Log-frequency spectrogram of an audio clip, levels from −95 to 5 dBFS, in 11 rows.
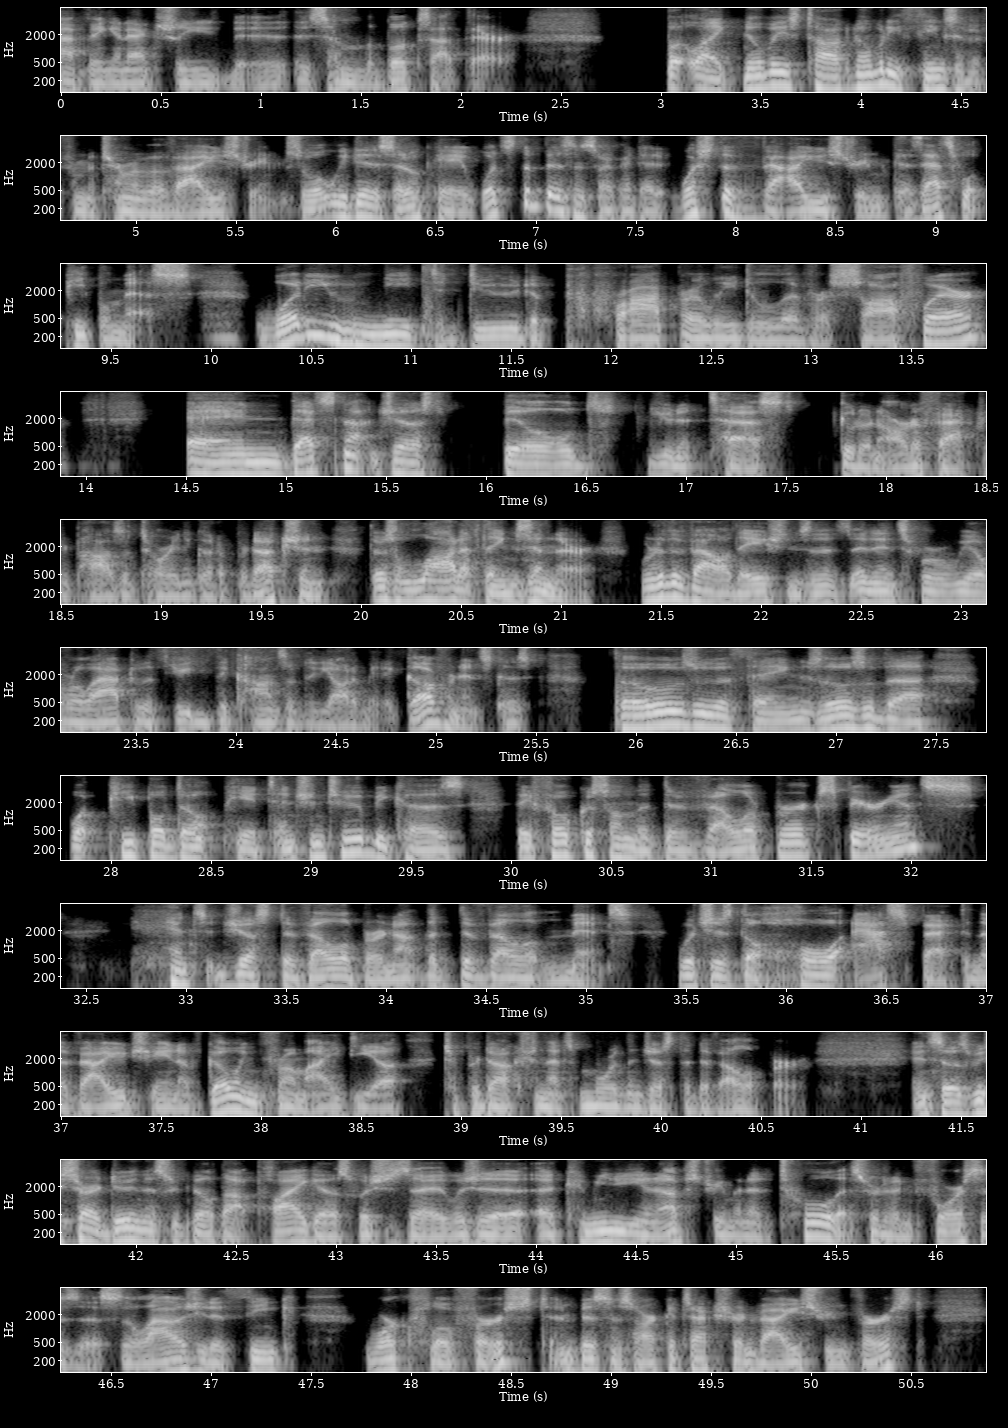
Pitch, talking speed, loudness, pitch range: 100 Hz, 215 wpm, -19 LUFS, 90-115 Hz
